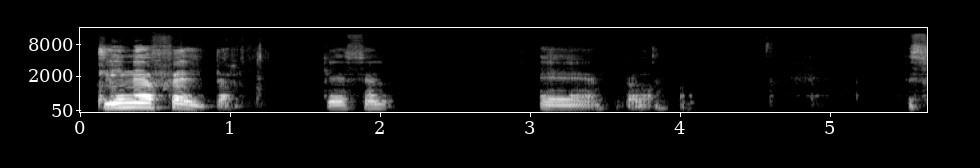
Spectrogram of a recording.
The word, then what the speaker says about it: Klinefelter: en el par sexual, y tenemos Klinefelter, lo pronuncié bien, sí, Klinefelter, que es un cromosoma extra en el par sexual en mujeres, pero ya no es XXX, sino que es XXY.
